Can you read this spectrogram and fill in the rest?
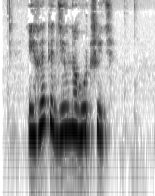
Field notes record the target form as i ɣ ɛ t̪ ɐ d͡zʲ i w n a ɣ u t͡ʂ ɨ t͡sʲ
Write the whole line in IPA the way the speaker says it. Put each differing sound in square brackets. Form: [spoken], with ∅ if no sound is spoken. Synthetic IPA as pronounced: i ɣ ɛ t̪ ɐ d͡zʲ i w n [ɐ] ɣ u t͡ʂ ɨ t͡sʲ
